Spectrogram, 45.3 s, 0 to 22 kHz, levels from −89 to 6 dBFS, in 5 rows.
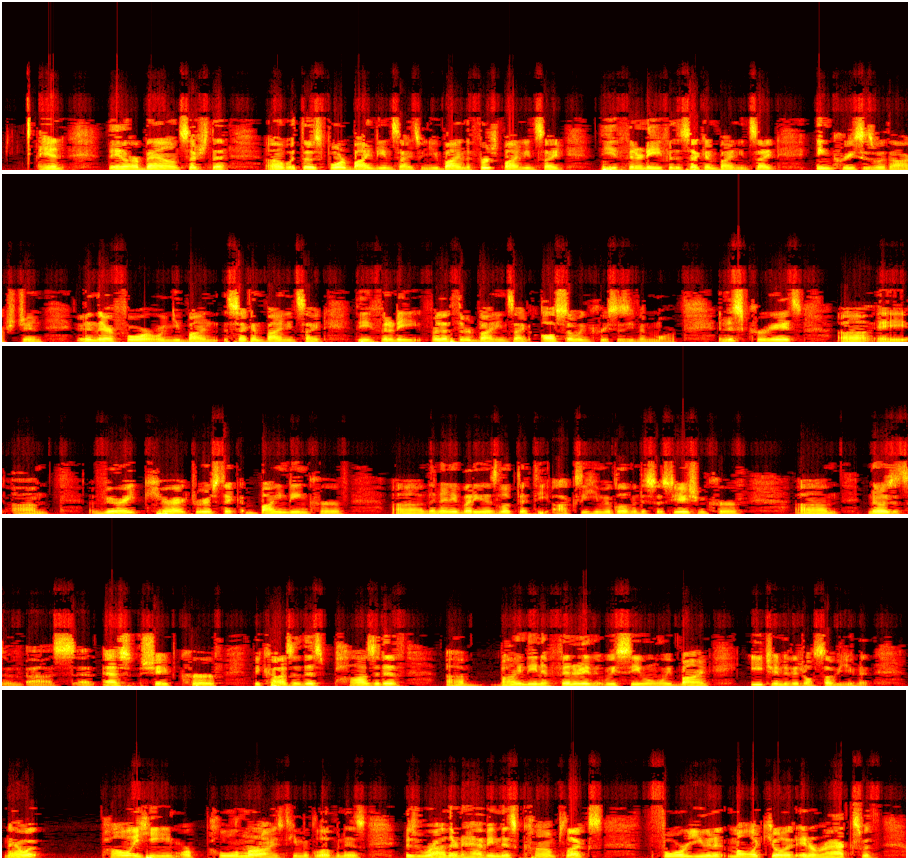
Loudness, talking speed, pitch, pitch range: -17 LUFS, 150 wpm, 120 Hz, 115-130 Hz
